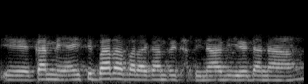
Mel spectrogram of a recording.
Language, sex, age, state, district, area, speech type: Bodo, female, 18-30, Assam, Chirang, rural, conversation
